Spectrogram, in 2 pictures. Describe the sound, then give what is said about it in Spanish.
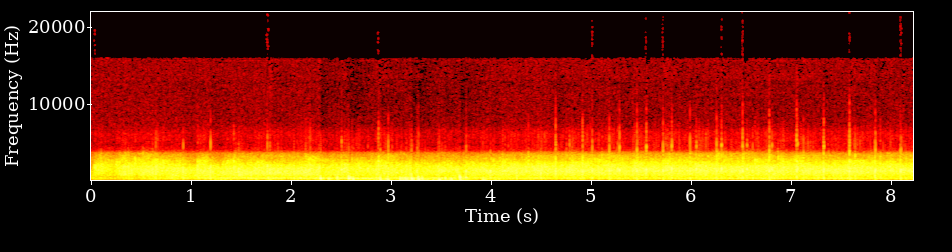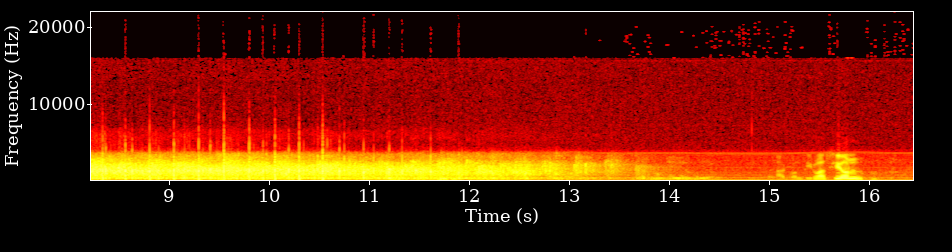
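Sustained applause from a large audience at a decoration ceremony, in honour of a doctor who is present, dense and steady for about twelve seconds before fading out, followed by a brief burst of other sound at the end. “que también ha contribuido fundamentalmente y para quien pido especialmente un voto de aplauso.”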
